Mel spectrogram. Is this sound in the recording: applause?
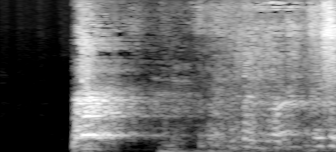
no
